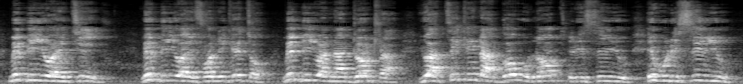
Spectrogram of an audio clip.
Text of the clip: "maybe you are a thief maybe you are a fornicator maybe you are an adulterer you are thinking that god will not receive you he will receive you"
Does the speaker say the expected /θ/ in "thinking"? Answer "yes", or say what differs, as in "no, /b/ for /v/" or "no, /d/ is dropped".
no, /t/ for /θ/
